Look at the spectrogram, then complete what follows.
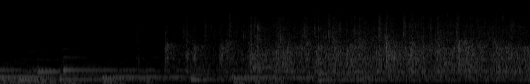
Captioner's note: applause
